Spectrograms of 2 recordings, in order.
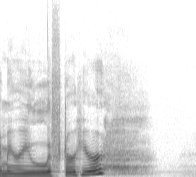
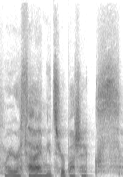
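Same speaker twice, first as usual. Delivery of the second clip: whispered aside; 6 dB quieter than usual. Real, not acted. Cheeky aside about body part.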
